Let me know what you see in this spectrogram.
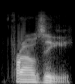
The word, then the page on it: frowzy: American English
